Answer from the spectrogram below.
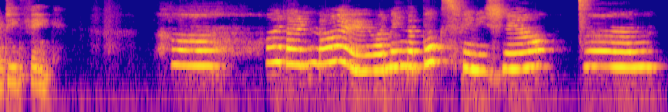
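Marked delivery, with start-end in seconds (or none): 1.7-6.6 put-on high, bright little girl puppet voice; Molly the puppet chatting with Carmen, in a high girl voice.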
